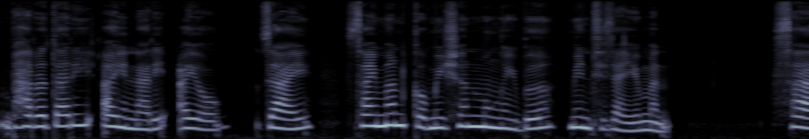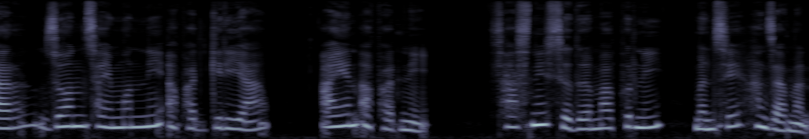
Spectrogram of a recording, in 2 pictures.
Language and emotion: Bodo, neutral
